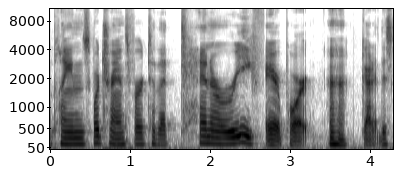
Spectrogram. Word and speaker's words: Tenerife: fi tenor fight hey Siri how do you pronounce te and ER I II ah Tenerife this accident took place in the Canary Islands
